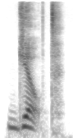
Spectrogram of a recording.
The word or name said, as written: gilt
